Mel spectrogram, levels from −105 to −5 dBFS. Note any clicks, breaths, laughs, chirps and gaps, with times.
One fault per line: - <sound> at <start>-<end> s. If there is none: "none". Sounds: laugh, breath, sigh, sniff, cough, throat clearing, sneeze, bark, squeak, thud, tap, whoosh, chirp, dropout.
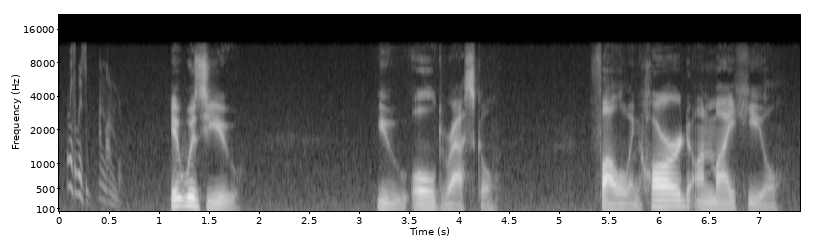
- chirp at 0.1-0.7 s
